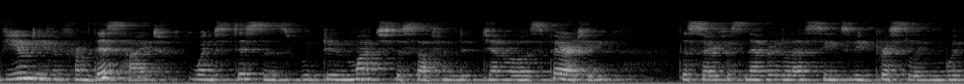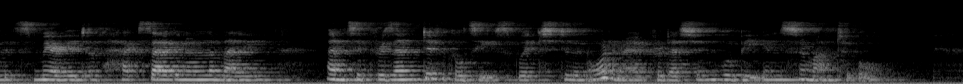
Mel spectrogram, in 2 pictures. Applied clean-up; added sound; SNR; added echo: none; none; none; reverberation time 1.1 s.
